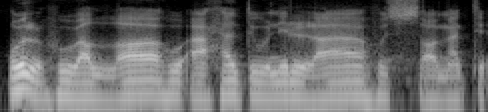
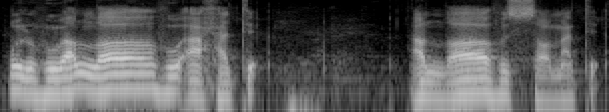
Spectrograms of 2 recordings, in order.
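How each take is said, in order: First: It runs on, adding an audible nun sound. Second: It stops after ahad with no nun sound.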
